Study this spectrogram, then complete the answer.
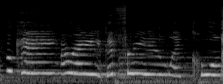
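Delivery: high, soft fake politeness; fake polite. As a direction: chirp it back sweetly and high. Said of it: "being respectful".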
